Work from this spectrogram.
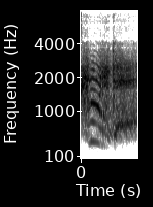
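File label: trick mood high, speech Polish; War Thunder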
